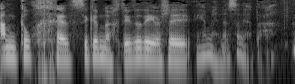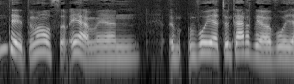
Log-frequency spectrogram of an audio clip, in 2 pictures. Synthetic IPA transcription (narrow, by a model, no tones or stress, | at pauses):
amɡəlˠχɛðsɪɡənɔχd̥idədivɛɬɨjamɛnasɔniad̥aəndɨːdəmalˠsɔ̰ʔjamaən | əəvʊɨadənɡarðjɔvʊɨ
